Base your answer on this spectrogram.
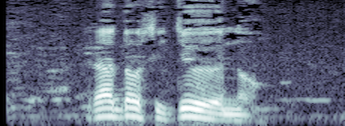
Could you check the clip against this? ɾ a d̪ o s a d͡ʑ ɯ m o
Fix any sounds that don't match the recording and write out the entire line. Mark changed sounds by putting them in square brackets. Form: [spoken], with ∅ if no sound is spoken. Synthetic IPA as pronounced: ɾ a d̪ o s [i] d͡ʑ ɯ [n] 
